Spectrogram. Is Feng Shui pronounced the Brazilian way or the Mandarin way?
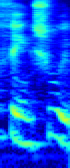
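Brazilian. It is pronounced the way Brazilians usually say it. "é a pronúncia que a gente adotou aqui no Brasil"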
